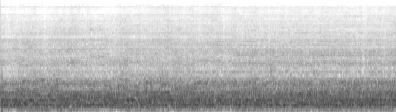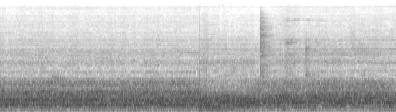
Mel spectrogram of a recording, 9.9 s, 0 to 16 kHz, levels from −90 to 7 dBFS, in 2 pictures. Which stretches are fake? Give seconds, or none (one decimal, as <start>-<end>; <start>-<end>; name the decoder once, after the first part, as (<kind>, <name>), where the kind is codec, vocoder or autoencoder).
0.0-2.9 (codec, SNAC)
